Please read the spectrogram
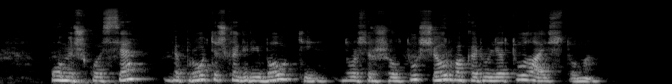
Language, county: Lithuanian, Kaunas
